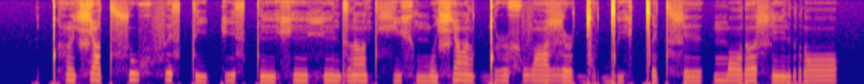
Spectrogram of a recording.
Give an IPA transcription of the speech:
ǃʰə̃˧ɕɑ˦t su˦xfɪ˦s ti˨ ki˧stĩ˨ xĩ˧hĩ˧dlɑ̃˦t çi˨xmʊ˨ɕɑ̃˦˨l ɡ͡ǃə˞˦˨xvɑ˦ɮə˞˧ ɡ͡ǀʊ˨ɡ͡ǀĩ˧xǀɪ˧tɬɪ˧ | mɔ˧ ɾʌ˦ɬĩ˨ rɔ˦

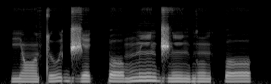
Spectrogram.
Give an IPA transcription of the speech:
jɔ̃˨tu˨˦d͡ʒe˧ k͡po˧mĩ˦ d͡ʒĩ˧ɡũ˧ k͡po˦

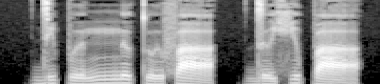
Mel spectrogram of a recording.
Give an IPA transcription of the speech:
dipɯ nːɯtʷɯfa | dɯçɯ pa

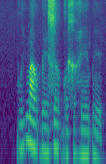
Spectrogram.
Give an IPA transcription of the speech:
kʷiŋ͡mao̯ ɓezəɡʷɛ xəɦẽpẽ

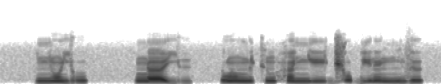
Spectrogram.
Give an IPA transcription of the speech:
ɲɔ̃˧jo˦ | ŋaː˨jɨ˧ | lɔ̃˧ŋə˨ t͡ʃũ˧hã˧ ɲeː˨ d͡ʒɔ˨ ɓe˨ɾɛ̃˦˨ ŋĩ˧zə˦

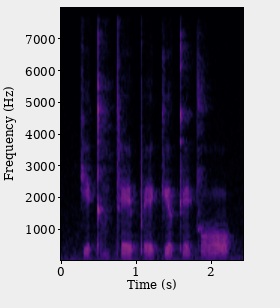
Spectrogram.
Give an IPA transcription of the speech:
kʲekʼa̤tʰe pʼekʲə kʼekʼɔ

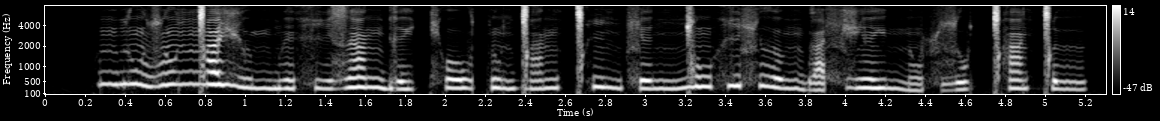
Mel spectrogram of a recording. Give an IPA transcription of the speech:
ndũ˦˨zõ˦ŋ͡ǀa˦ ʒʉ˨mbẽ˨xi˨zã˧ ŋɡe˨jcʰo˧wtũ˧ɡ͡ǀã˦ŋ ǀʰĩ˦˨ŋɬe˧ŋ ŋ͡ǀũ˦xi˦ɬðɵ˧ŋɡa˨ɬ ʒẽ˧j nũ˨ɬ zu˧ ǀʰã˦ǀɨ˧

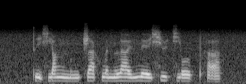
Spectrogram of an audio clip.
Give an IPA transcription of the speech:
t̪ḭ˨˩ɕjɑ˥˩ŋn̪ʊ˧˥ŋʈ͡ʂä˥ xwə˧˥n la˧˥ɪ̯n̪e˧˥ɪ̯ɕy˥˩t͡ɕjo˧˥ʊ̯ pʰä̰˨˩˦

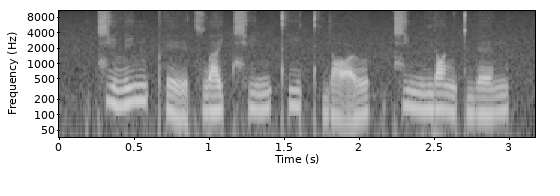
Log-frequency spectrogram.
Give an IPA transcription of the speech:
t͡ɕi˥˩li˥ŋ pʰḛ˨˩ɪ̯t͡swa˦ɪ̯t͡ɕʰi˧˥ŋ t̪ʰi˥t̪ʰjɑ̰˨˩˦ʊ̯ | t͡ɕi˥˧ŋljɑ˥˩ŋt̪ɥɛ˧˥n

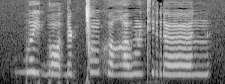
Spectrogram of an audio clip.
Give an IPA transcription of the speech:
bə˦˨jɠɔ˨ɗə˨ʈǀũ˦ xʊ˨ʁə˨˦wũ˦tʲ rœ˦n

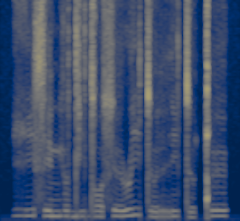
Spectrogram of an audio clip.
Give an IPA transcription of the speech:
ɦi˧ se˧mʲɔ˧ di˩˧dɔ˩˧ sø˧ɹi˥tɵ˩˧ ri˧tɵ˩˧ǃø˥

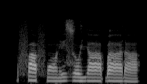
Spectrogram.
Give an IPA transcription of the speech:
fa˧ fɔ̃˨ɾi˦zo˧ jaː˧ɓaː˧ɾa˨

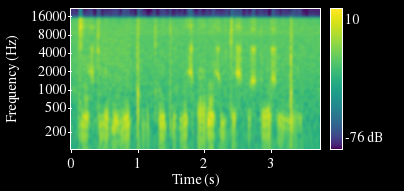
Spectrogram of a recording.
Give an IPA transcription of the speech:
zɑ̃˧˩ʃty˧˩e̯ɓũ˩ mũ˧˥e̯ǃʰi˩˥o̯ kʷʰẽ˧˩pʼy˧˩ ɡʷẽ˥˨ʃ pæ˩˥ɗɑ̃˧˥ʃy˥˨ te˩ʃfu˧˥ʃkø˧˥o̯ ʃũ˩o̯ ŋ͡ǃæ̃˩

